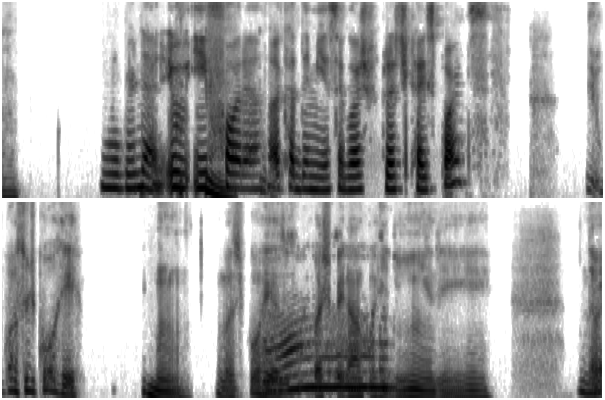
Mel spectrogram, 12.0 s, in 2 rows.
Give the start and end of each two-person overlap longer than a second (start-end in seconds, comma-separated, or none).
8.6-9.9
